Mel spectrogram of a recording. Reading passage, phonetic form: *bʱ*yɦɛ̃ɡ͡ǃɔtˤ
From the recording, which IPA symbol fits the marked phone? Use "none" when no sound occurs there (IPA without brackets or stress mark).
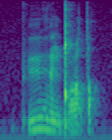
pʼ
